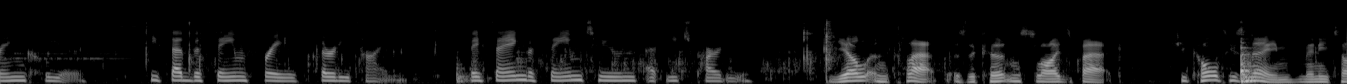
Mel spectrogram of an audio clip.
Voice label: Office microphone sample; House of Marley Positive Vibration XL wired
